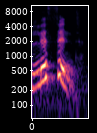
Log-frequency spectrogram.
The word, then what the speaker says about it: listen: letter होता है तो लिसन बोलेंगे कभी टी नहीं लेट सेंट नहीं बोलते टी जो है वो साइलेंट रहेगा और लिखने में टी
